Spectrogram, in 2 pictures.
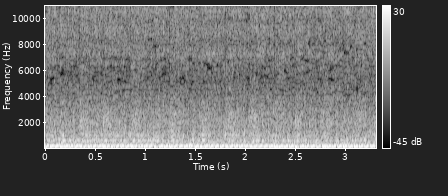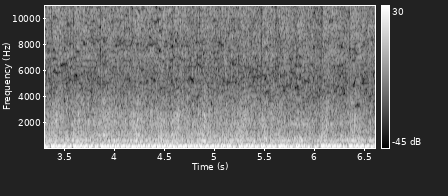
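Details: Freshly built racing Vespa two-stroke with direct-mounted reed intake, Japanese carburetor, uprated clutch spring and SRP competition exhaust, first start: crisp, even idle with a steady beat and clean throttle response; healthy.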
